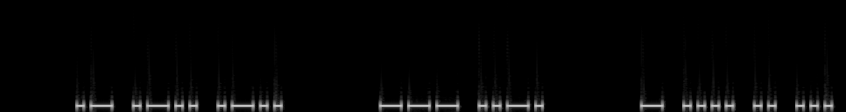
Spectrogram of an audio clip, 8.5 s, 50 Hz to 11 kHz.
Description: Morse code, heard as a keyed tone, about 17 wpm, 700 Hz. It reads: ALL OF THIS
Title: 2x Word-Spacing - Sentences from Top 500 Words - 17wpm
